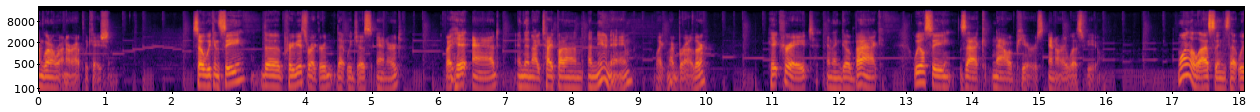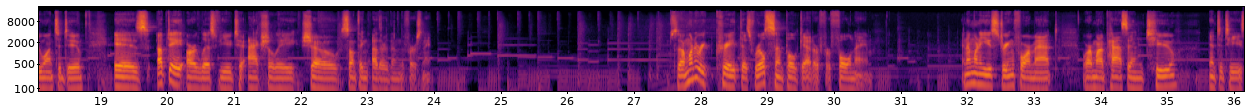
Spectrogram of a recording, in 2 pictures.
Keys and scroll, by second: 0.4 super+Tab.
